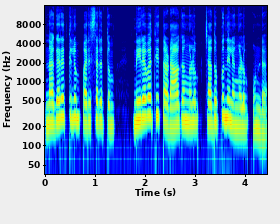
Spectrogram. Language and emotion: Malayalam, neutral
